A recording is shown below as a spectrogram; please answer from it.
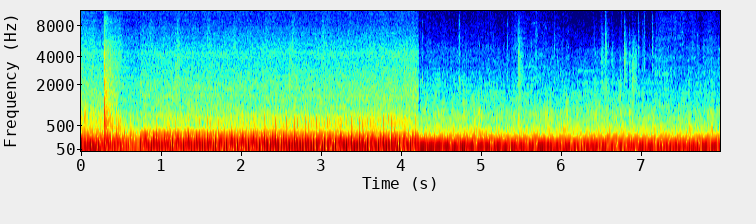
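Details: Subaru WRX STI, 150 psi compression all cylinders, smoking suspected from turbo or valve stem seals: when wheel speed sensor check engine light comes on, deep uneven rumble lurching lower, barely idling, then hits 5,000 rpm limiter; rough idle, cause unknown.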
